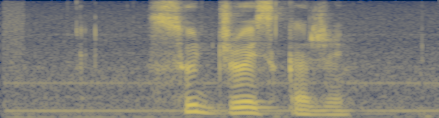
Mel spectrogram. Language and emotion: Russian, neutral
